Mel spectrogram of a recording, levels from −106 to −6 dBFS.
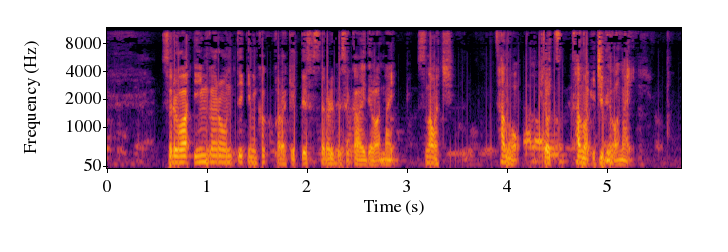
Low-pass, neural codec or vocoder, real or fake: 10.8 kHz; none; real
